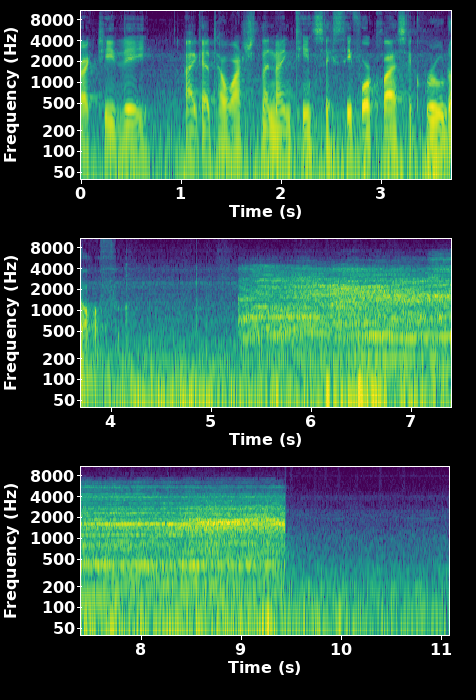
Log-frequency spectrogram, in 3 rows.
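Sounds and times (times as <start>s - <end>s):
television soundtrack: 4.4s - 9.5s.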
